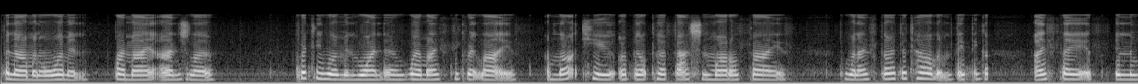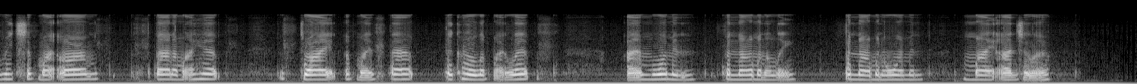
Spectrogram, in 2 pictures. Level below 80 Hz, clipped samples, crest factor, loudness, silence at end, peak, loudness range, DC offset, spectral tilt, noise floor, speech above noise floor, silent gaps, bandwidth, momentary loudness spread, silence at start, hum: -58 dBFS; under 0.1%; 16 dB; -15 LUFS; 0 s; 0 dBFS; 2 LU; 20%; -3.5 dB/octave; -40 dBFS; 25 dB; none; 11 kHz; 10 LU; 0 s; none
